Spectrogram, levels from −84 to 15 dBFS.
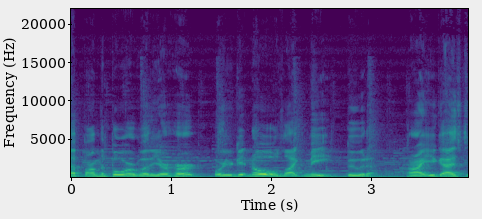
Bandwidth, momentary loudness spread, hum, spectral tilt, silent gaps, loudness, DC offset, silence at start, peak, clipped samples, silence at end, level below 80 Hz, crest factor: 15.5 kHz; 7 LU; none; -6 dB/octave; none; -19 LUFS; under 0.1%; 0 s; -2 dBFS; under 0.1%; 0 s; -38 dBFS; 16 dB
